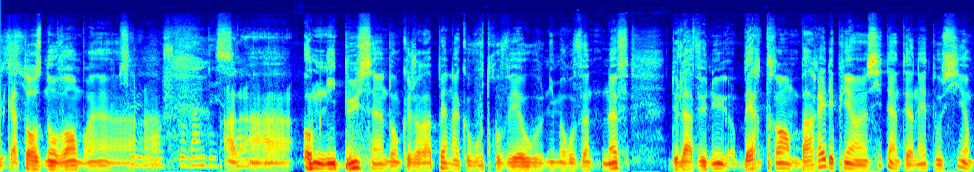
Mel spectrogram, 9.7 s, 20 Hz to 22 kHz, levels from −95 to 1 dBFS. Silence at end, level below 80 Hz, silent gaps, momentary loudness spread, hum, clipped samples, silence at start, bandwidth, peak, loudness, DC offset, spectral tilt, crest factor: 0 s; -48 dBFS; none; 11 LU; none; under 0.1%; 0 s; 12.5 kHz; -2 dBFS; -21 LUFS; 0.3%; -6 dB/octave; 18 dB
